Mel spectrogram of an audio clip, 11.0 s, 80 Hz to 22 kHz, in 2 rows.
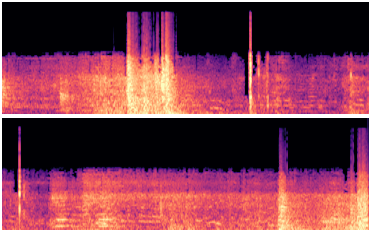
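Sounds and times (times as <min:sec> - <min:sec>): doors slamming shut: 0:00.9 - 0:03.1
train doors sliding: 0:05.1 - 0:11.0.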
